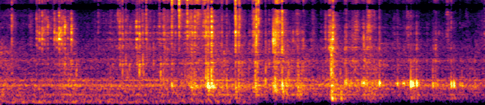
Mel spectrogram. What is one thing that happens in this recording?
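Dry grains pour and rattle into a metal bowl.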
